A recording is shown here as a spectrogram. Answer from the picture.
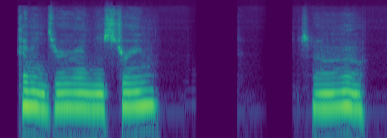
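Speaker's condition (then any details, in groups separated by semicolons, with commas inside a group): Parkinson's disease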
